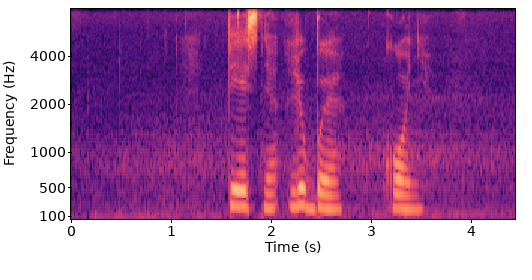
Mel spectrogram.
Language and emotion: Russian, neutral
